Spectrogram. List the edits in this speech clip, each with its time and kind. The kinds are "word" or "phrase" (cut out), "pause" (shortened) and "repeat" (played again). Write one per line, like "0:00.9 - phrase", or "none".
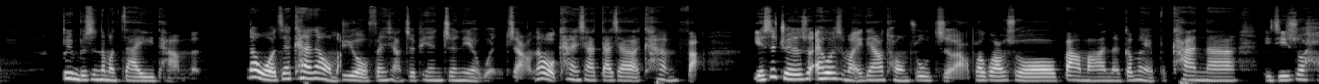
0:03.4 - word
